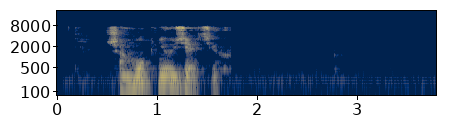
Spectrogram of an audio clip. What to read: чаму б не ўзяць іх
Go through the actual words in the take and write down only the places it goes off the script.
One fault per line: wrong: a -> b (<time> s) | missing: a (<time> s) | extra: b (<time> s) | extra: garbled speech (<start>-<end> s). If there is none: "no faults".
no faults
